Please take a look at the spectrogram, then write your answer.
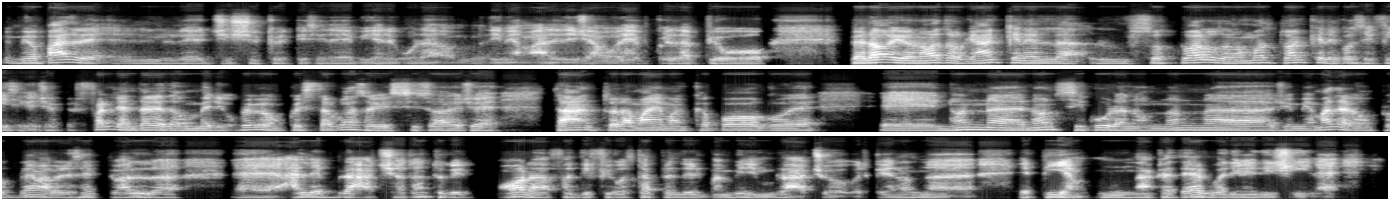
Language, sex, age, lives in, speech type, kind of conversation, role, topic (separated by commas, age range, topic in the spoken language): Italian, male, 40-44, Italy, conversation, unstructured, none, Pensi che la società capisca davvero la depressione?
